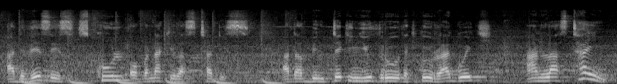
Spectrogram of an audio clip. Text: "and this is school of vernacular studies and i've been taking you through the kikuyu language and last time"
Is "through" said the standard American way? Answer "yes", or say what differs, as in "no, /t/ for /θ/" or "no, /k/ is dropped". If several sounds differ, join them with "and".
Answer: yes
